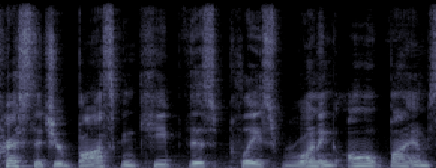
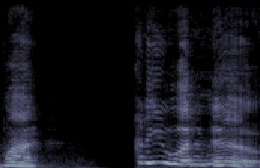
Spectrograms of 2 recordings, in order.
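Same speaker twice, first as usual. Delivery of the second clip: put-on odd, very high-pitched weird boy voice; 13 semitones higher than usual. Voicing a boy being questioned about a missing family, weird boy character voice. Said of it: "that was a weird voice for him".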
